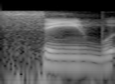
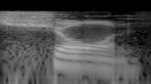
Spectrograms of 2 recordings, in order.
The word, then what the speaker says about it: Sean: Sorry, I just wanted you to say that again because you said scene. It's Sean.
